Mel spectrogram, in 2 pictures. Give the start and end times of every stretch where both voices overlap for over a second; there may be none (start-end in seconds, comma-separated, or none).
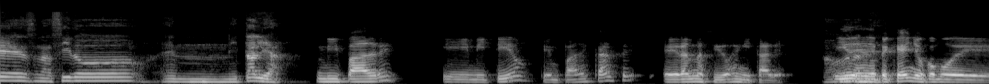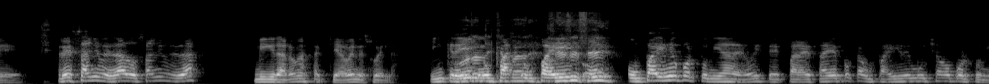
14.4-16.0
